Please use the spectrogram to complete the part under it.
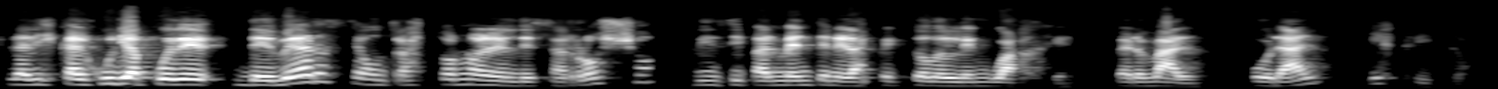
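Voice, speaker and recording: A woman's voice: fairly low pitch, moderate pace, hardly any pauses. A woman giving an online lecture over slides, explaining through rhetorical questions and checking with "¿sí?". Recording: slightly dull lo-fi recording.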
